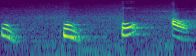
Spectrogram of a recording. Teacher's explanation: तो अब आप देखिए कि आपके जो ओठ हैं वो कैसे हो रहे हैं, वृत्ताकार के गोल हो रहे हैं। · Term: वृत्तमुखी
